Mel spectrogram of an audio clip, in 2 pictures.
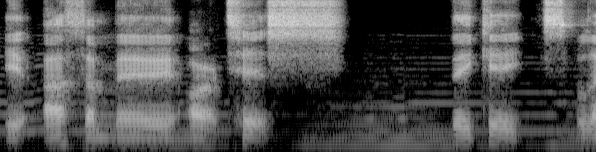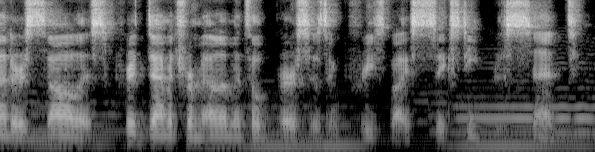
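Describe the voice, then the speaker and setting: A man's voice: on the low side, steady tone, takes it slowly, bright, forceful tone, rough recording. A man streaming a game, talking casually as he thinks aloud, reads out on-screen text and asks himself questions. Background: music.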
